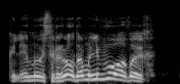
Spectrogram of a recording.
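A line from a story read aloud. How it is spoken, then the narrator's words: Loud shout. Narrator (Russian): закричал Сергей так, чтобы слышали все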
